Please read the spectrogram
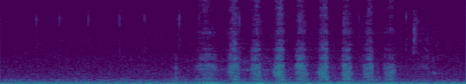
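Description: A coin scraping the latex coating off a scratch-off lottery ticket: a quick run of about ten rapid strokes in the second half.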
